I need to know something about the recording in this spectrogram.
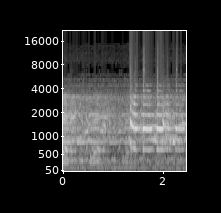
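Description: Murmur of voices, then about one and a half seconds in a loud held horn note starts suddenly, with a few sharp knocks over it.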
